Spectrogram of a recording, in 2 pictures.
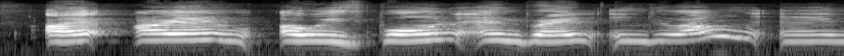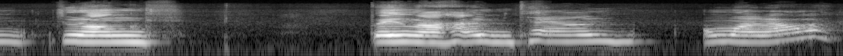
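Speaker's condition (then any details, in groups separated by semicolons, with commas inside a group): Disability affecting speech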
